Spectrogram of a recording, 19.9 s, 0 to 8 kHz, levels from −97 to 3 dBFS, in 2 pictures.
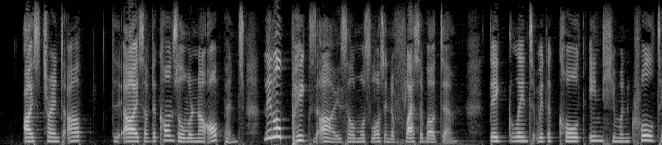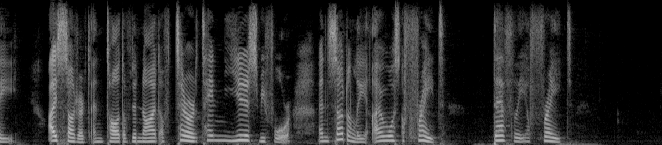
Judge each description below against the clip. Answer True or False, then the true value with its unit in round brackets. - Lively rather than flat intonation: False (3.6 semitones)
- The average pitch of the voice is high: True (220 Hz)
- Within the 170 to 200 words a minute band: False (140 wpm)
